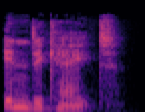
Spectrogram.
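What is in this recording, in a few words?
"indicate", British English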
